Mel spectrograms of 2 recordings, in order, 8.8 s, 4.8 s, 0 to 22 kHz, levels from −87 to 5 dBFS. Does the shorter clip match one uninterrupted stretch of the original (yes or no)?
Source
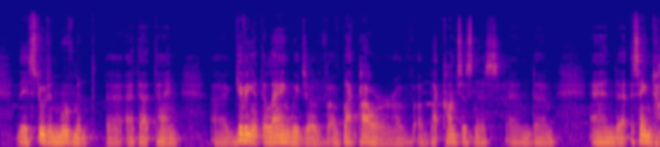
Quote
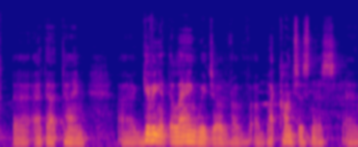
no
